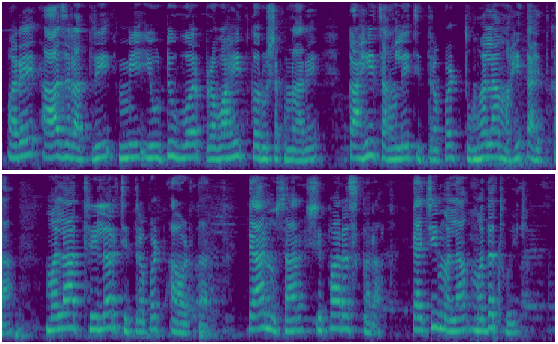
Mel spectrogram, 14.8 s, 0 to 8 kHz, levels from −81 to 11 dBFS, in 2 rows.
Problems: constant background noise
